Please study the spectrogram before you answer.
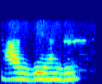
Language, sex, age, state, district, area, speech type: Punjabi, female, 45-60, Punjab, Mohali, urban, conversation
